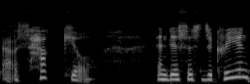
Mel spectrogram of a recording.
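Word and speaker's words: 학교: mul next word is hakyo again this is pronounced as hakkyo and this is the Korean term for school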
